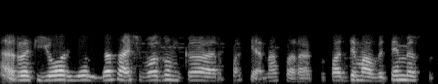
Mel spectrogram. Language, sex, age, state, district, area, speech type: Kashmiri, male, 18-30, Jammu and Kashmir, Baramulla, rural, conversation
